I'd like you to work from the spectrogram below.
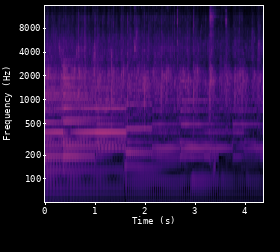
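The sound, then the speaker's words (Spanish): A large church audience claps steadily and continuously for the Lord in welcome of first-time visitors, over sustained keyboard or organ chords that shift once partway through, the applause forming a dense, even patter beneath the music. “Puedes dar un fuerte aplauso al Señor por la vida de cada uno de ellos.”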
